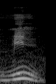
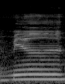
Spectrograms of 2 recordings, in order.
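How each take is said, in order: First: The final n is clear, with no nasal hum. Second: The final n is held with a nasal hum. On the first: The speaker calls it right. "Dia min" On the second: The speaker calls it wrong. "Bukan min, salah"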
